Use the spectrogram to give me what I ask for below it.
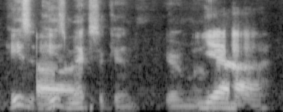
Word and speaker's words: Guillermo: How do you say it? It's Guillermo. There might be Guillermo. an R roll in there, but I don't know for certain. But It's got L's in there, and it's just like right, it's you look at it and it's like you it's a tough name to pronounce. it is one that you have to kind of Guillermo.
